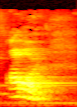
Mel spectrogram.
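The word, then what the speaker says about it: hour: एन आवर, because the real pronunciation is आवर, means H इज a silent.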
